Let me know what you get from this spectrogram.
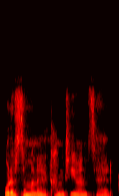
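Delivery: ordinary talk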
